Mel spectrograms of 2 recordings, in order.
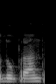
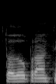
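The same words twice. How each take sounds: First: तदुपरांत said with a u sound after द; तदुपरांत, the d-u form; correct spelling. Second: तदोपरांत said with an o sound after द; तदोपरांत, the d-o form; wrong spelling. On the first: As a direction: give तदुपरांत as the right form. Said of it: "तदुपरांत होता है". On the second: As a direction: show तदोपरांत as the mistake. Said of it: "तदोपरांत नहीं होता". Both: Shown as a demonstration.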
